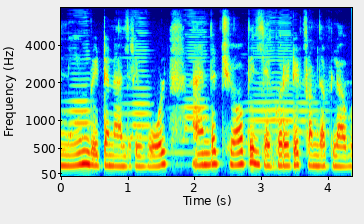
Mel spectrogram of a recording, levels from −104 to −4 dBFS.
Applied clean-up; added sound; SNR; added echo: none; Brass instrument; 17 dB; none.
